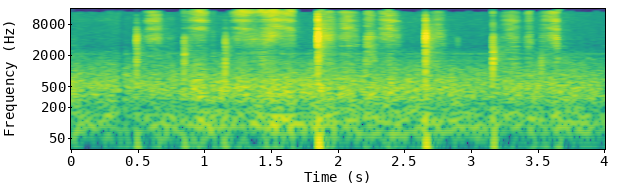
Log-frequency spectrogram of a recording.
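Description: Chalk writing on a chalkboard: faint scratching strokes with a few sharp little taps as the chalk meets the board.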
